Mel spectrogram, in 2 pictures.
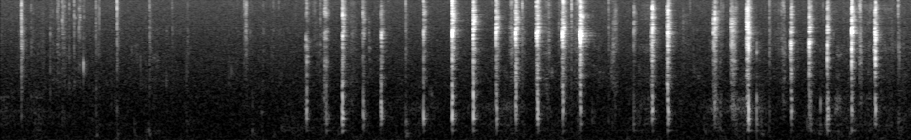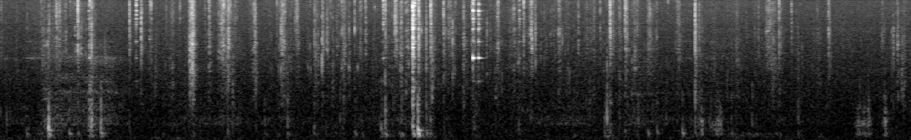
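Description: Dachshund puppies' claws and kibble making sharp clicks and taps on a hardwood floor and in a food bowl. There is a quick run of clicks, about three or four a second, in the first half, then scattered clicks and one louder knock.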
